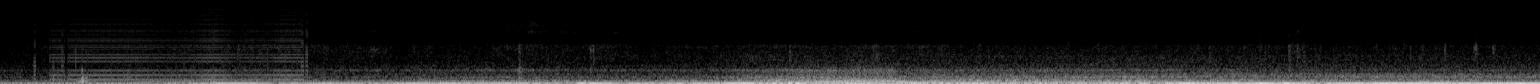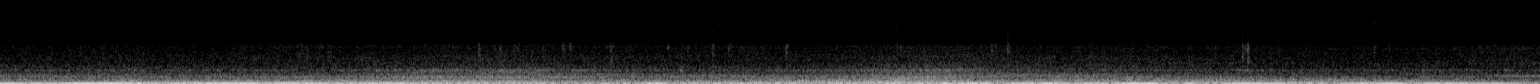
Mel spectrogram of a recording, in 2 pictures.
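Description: The 2.0-litre turbocharged four-cylinder engine of a 2016 VW Golf VII GTI Performance pulling along the road over a heavy low rumble. The engine note rises and falls as it accelerates and the gearbox shifts, and it gets louder over the first few seconds. A steady tone sounds for about two seconds near the start.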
